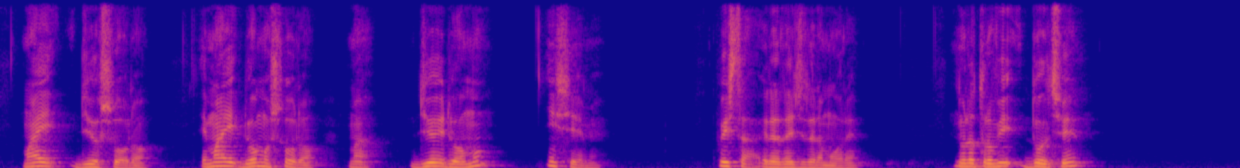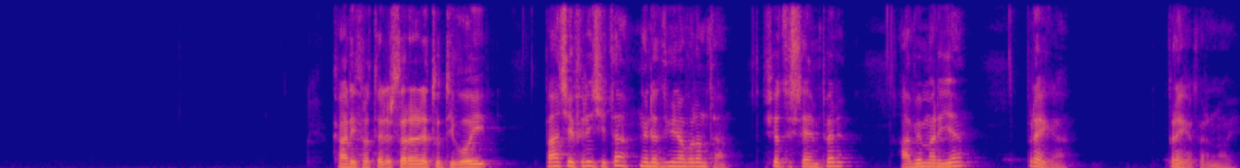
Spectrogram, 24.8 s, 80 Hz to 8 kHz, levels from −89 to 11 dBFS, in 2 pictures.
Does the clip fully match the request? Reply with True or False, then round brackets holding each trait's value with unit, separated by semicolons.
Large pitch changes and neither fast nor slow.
False (5.8 semitones; 100 wpm)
